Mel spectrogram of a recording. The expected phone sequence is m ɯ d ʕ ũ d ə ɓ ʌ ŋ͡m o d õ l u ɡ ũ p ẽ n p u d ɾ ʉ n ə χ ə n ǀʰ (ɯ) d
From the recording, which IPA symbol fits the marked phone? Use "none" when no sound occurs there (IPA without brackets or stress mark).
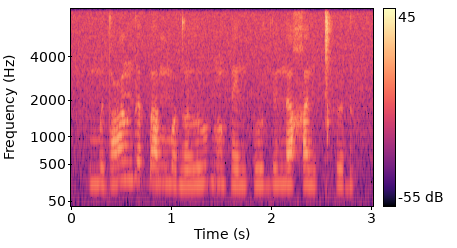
ɯ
